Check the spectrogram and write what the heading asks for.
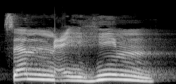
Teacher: سمعهم، أتم كسرة العين والهاء ولا أقول سمعه، لا، هي. سمعهم، أصبر على الميم وأعطيها زمن التوسط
